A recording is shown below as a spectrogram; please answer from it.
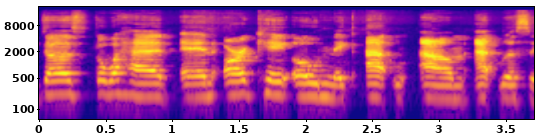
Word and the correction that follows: Aldis: again atlas Aldis. Aldis. Nick Aldis. That, I knew I was saying it wrong yeah, for a second.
